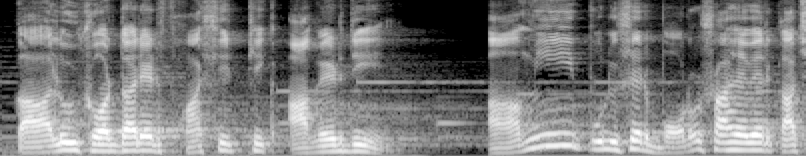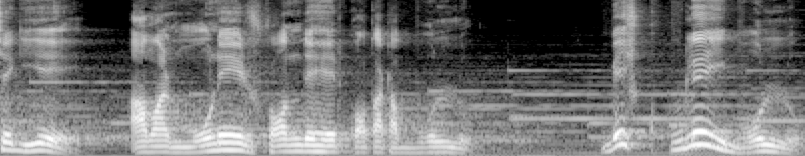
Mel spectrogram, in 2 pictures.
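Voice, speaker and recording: A man with a medium-pitched, darkish voice narrates a scripted horror story in the first person, speaking as a police inspector. His delivery is suspenseful and dramatic, and the recording has long reverb with music playing underneath.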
